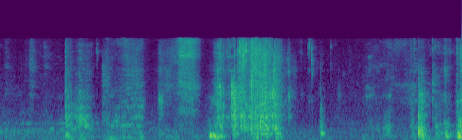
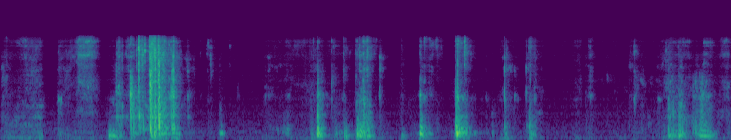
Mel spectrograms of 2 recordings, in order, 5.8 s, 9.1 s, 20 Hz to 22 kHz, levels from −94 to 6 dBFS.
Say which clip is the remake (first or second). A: second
